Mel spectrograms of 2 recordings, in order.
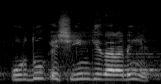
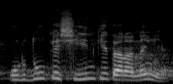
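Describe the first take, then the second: No difference in how they are said.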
